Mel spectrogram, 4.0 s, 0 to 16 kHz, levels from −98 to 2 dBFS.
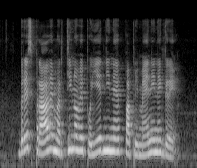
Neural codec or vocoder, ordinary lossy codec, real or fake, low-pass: none; none; real; 10.8 kHz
